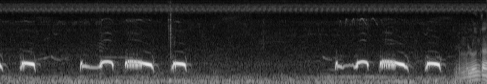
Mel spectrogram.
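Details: Spotted dove used as a decoy to lure wild doves, giving a deep 'khu-ang' style coo: two phrases of four mellow hooted notes, the second note long and falling, separated by a pause; a faint rustle near the end.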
